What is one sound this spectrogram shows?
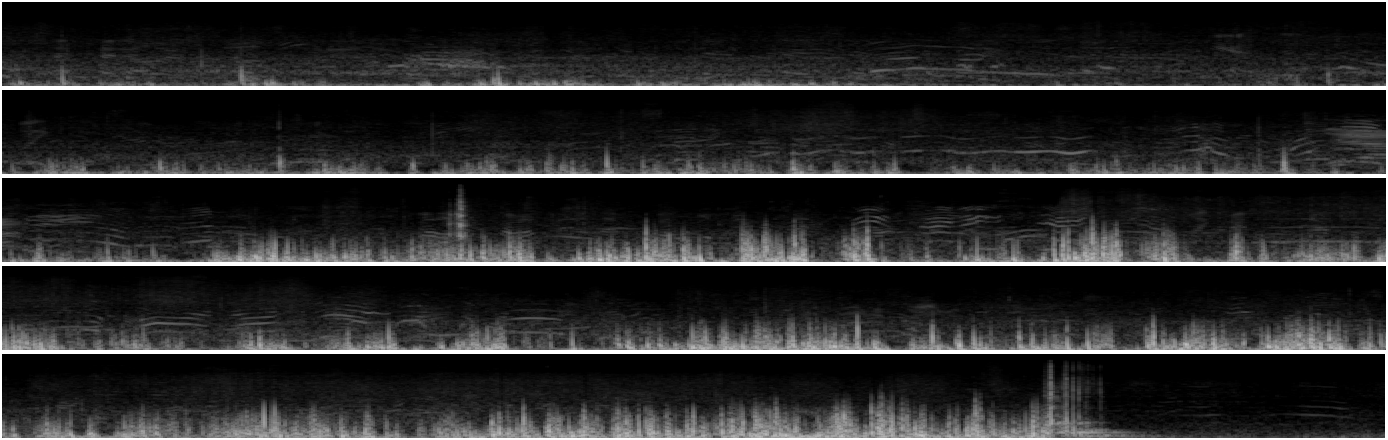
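Distant voices of children and adults call out across open ice.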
